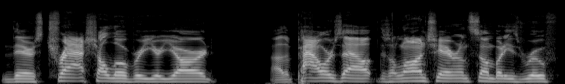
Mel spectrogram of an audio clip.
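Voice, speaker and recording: Man, sports podcast host, forceful bright voice, dry close sound, opinionated casual commentary. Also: medium pitch, steady tone, normal speed, clean tone, dry recording.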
